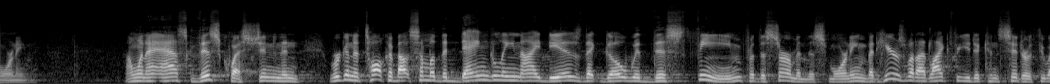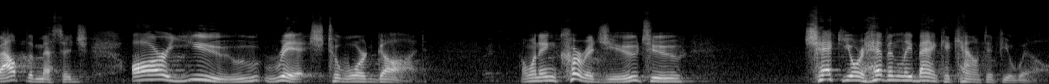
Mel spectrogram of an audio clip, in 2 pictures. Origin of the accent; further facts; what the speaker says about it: United States; now in South Africa; We are American citizens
